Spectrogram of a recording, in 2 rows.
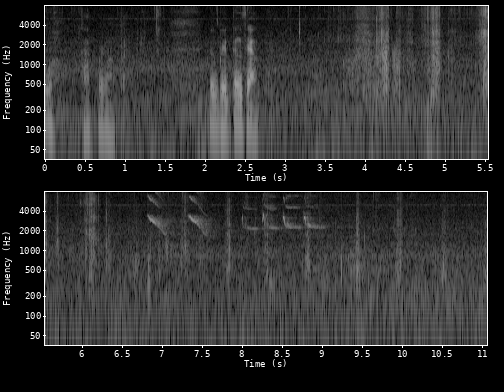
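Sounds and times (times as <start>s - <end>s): crunchy chewing: 3.1s - 11.0s
bird chirping: 6.8s - 9.1s.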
